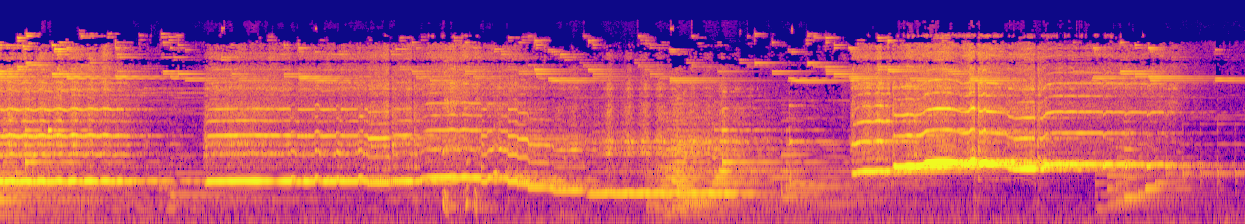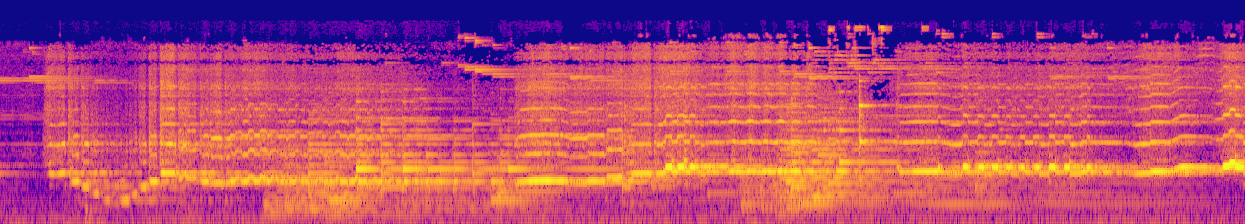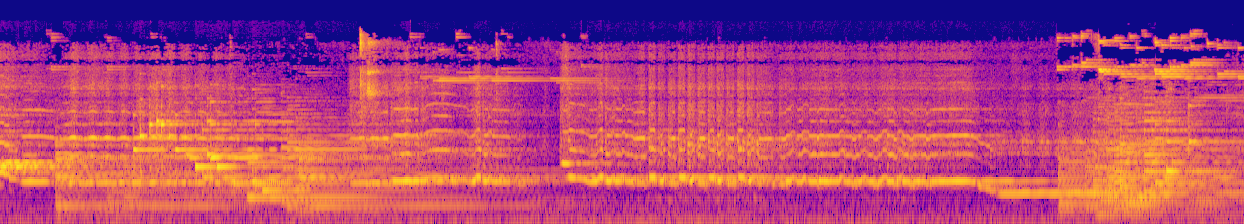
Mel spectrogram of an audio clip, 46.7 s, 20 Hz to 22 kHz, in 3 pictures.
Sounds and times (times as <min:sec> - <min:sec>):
Orchestra: 0:00.0 - 0:46.6.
